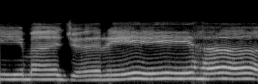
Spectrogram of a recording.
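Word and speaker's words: مجريها: memecah simetris meja bismilahi majreha wa mursaha sekali lagi tolong aneh mulut saya re bismilahi majreha wa mursaha Rihanna jadi bacanya dengan Jadi huruf ro dibaca dengan RI Hadi ulang kartu macam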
